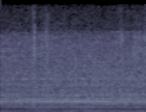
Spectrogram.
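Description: Steady low electrical hum with a faint even hiss: background noise of the room or recording, with no distinct event.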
